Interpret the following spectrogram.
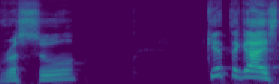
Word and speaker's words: Rasul: he still can't say rasul he still says razul also Dan orlovski today on ESPN razul instead of rasul get the guy's name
